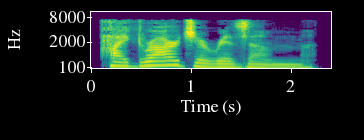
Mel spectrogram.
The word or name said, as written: hydrargyrism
